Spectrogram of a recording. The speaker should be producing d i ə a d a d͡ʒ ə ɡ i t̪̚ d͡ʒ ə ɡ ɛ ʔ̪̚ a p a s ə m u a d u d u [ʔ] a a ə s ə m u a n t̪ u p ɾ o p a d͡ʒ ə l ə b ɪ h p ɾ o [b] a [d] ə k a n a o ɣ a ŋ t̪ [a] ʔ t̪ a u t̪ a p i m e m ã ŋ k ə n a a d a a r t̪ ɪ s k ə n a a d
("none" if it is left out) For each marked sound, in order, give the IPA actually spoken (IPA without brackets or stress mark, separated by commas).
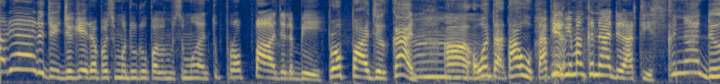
p, p, d͡ʒ, a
